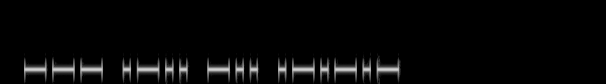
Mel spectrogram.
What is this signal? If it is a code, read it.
Morse code, heard as a keyed tone, about 17 wpm, 700 Hz. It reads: OLD.
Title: Sentences from Top 1000 Words - Review Part 1 - 17wpm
